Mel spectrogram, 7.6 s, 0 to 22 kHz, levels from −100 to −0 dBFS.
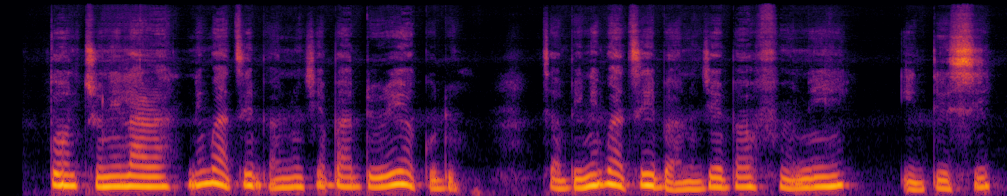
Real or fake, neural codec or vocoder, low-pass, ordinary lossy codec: fake; vocoder, 44.1 kHz, 128 mel bands, Pupu-Vocoder; 19.8 kHz; none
